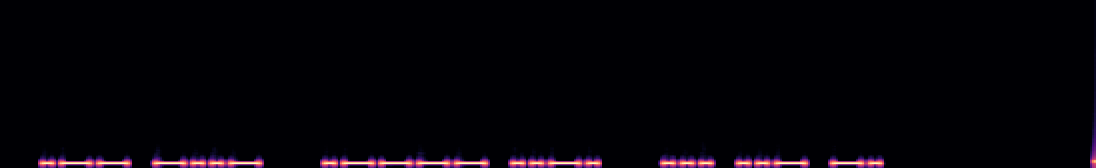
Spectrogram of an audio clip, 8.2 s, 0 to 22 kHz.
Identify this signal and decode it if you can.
Morse code, heard as a keyed tone, about 17 wpm, 700 Hz. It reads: WX 1F SUN
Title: Practice QSO - Exchange 2 - Info - 17wpm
